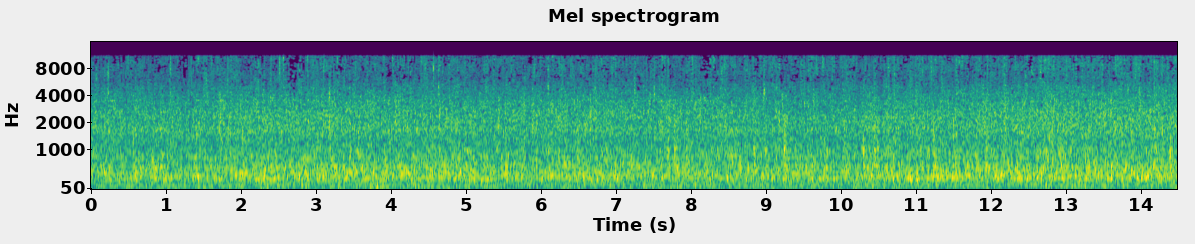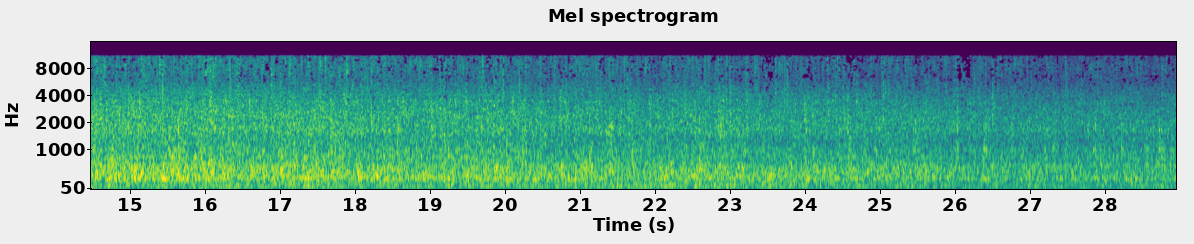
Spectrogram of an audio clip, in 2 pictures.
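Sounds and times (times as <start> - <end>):
natural February rainfall: 0.0 - 28.9.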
